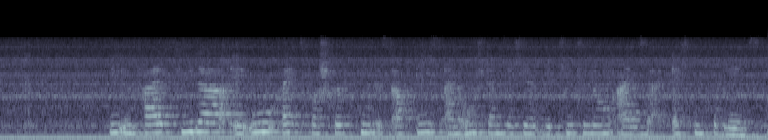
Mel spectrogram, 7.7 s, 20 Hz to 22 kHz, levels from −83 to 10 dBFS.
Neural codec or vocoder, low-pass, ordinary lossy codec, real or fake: none; 7.2 kHz; none; real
